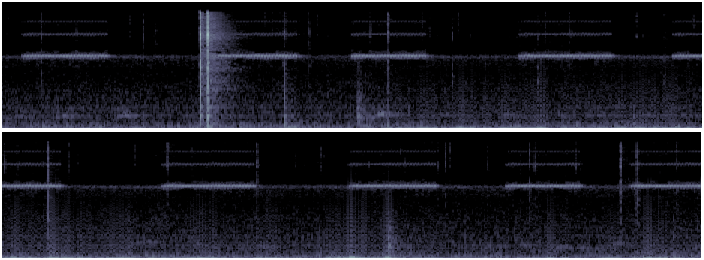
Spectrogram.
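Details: Cricket chirping at night beside a campfire: clear, high, steady pulses of roughly half a second each, repeated at an even pace. Low crackling from the fire runs underneath, broken by one sharp pop early on.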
